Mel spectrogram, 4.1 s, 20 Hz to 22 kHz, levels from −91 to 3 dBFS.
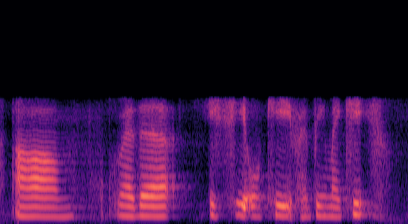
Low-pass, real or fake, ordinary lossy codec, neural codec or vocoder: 3.6 kHz; fake; none; codec, 24 kHz, 0.9 kbps, DualCodec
